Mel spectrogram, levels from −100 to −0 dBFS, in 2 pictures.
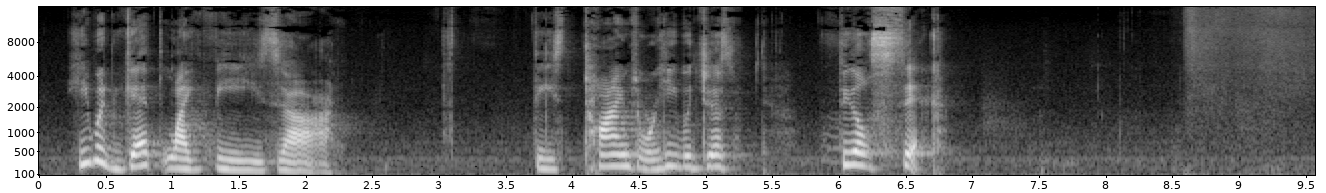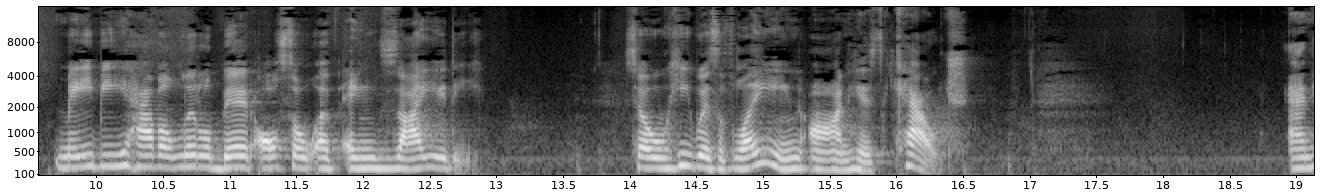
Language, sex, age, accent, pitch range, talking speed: English, female, 50-69, American, 145-205 Hz, 95 wpm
